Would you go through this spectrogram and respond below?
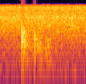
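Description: Fresh squeezed lemon juice hits a hot pan of lemon-butter caper sauce, giving a steady close sizzle with two brief bursts of spattering and stirring near the start.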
